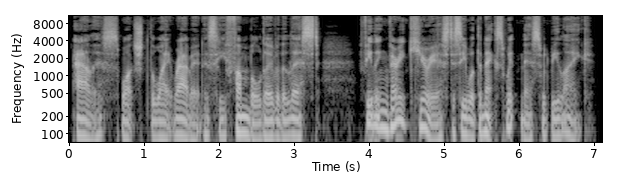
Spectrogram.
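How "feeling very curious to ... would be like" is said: usual speaking voice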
